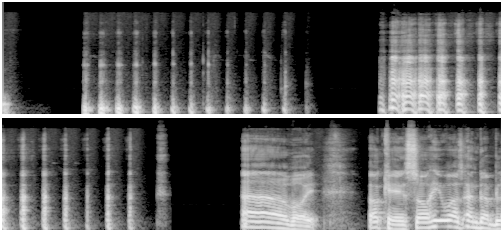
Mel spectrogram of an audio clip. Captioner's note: Ketawa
